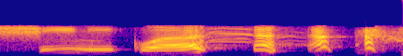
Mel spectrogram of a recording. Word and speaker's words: Sheniqua: n I qu a my mother is the only one that pronounces my name correctly I always you know should equal but it's actually Shaniqua my mother says it perfectly but however you call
